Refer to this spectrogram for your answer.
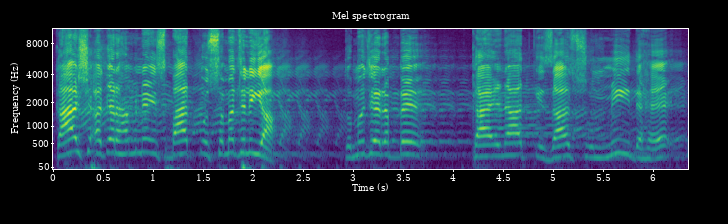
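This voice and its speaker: A male preacher delivers an animated sermon and keeps asking the crowd questions. His voice is very high and intensely bright and cutting. A long reverb trails behind every line. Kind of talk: sermon with humorous story.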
